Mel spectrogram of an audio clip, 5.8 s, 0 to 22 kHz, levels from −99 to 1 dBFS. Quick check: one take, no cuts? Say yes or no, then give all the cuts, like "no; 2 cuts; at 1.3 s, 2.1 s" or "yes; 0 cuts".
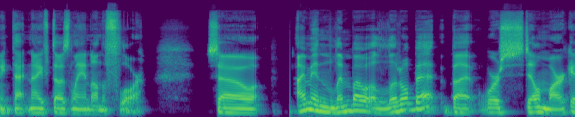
no; 1 cut; at 2.9 s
